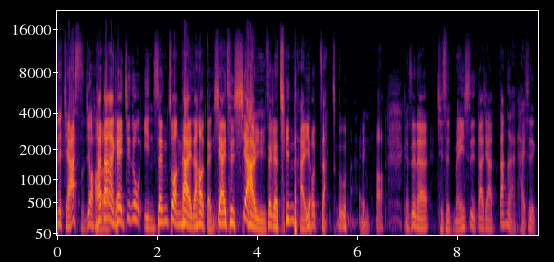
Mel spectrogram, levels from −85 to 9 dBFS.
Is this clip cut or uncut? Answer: uncut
